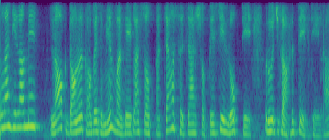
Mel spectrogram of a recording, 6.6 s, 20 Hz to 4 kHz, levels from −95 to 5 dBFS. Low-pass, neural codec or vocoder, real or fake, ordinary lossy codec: 3.6 kHz; codec, 24 kHz, 0.9 kbps, WavTokenizer, medium speech release version 2; fake; none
